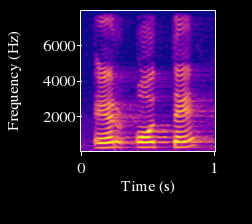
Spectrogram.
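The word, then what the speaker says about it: рот: La tercera, R-O-T, rot, rot. Acuérdense que les dije que la R no es tan pronunciada, sino es cortica, rot, rot.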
